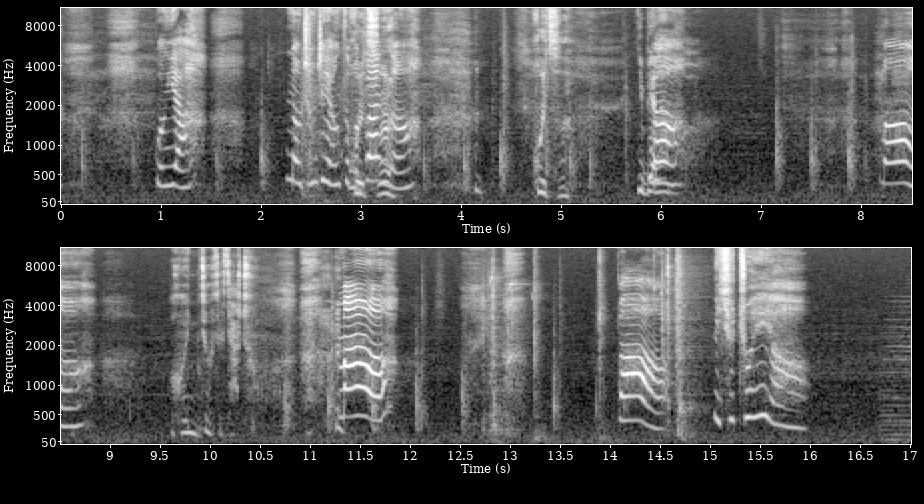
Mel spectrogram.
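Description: A young woman speaks in an upset, pleading voice.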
